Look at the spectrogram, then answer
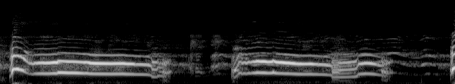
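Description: A Siberian husky gives two long, mournful howls, each holding a steady tone before dipping at the end.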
